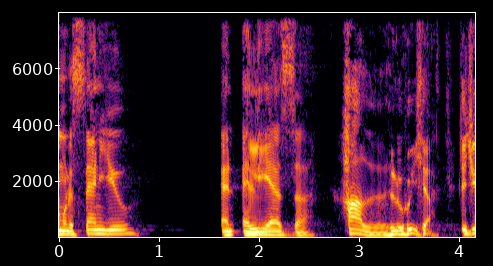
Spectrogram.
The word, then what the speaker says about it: Eliezer: Now, Lazarus, in Hebrew, Lazarus, which Jesus would speak Aramaic and Hebrew, it would be Eliezer. Lazarus means helper. Eliezer, of course, means helper in Hebrew. And that's how they say it, Eliezer. So Jesus wouldn't be saying Lazarus, like the Greek would say Lazarus.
